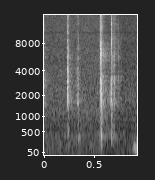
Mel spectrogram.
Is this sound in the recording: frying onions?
no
